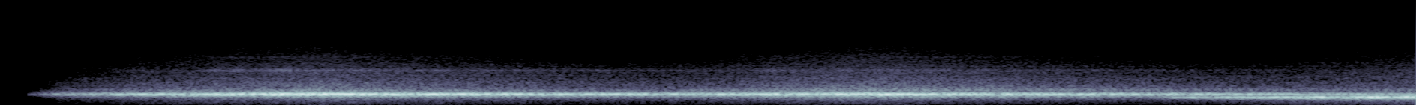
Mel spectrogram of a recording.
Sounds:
ambient music, music, electronic music, sonar

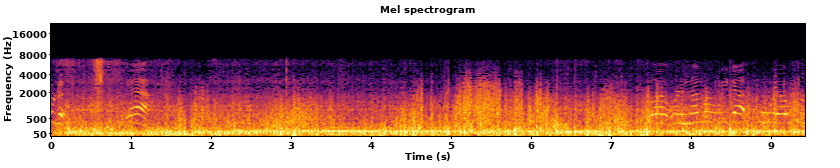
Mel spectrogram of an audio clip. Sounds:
speech, wind noise (microphone), train, train wagon, rail transport, vehicle

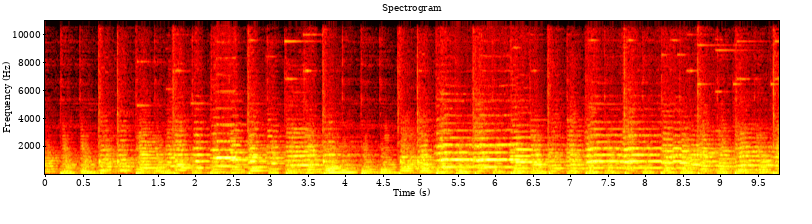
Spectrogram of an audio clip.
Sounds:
trombone

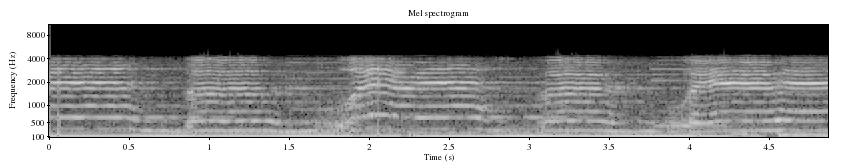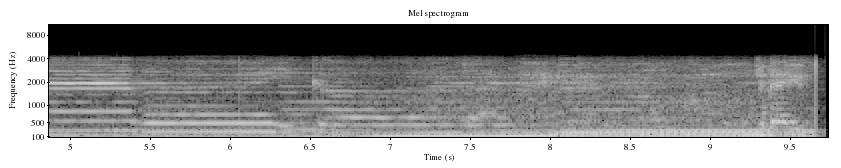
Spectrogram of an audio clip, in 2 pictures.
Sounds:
speech, music

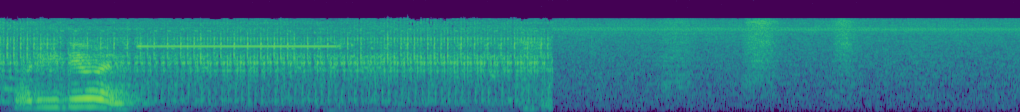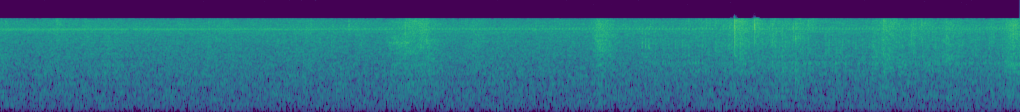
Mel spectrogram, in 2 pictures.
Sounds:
speech, inside a small room

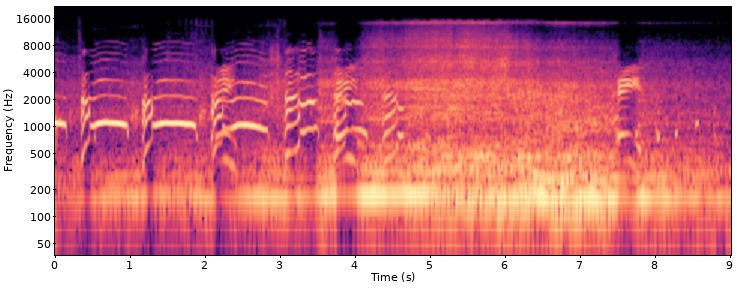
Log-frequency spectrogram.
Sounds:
dog whimpering

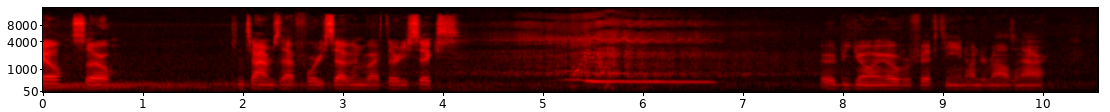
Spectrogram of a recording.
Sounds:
speech

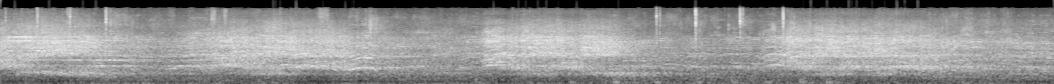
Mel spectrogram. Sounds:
speech

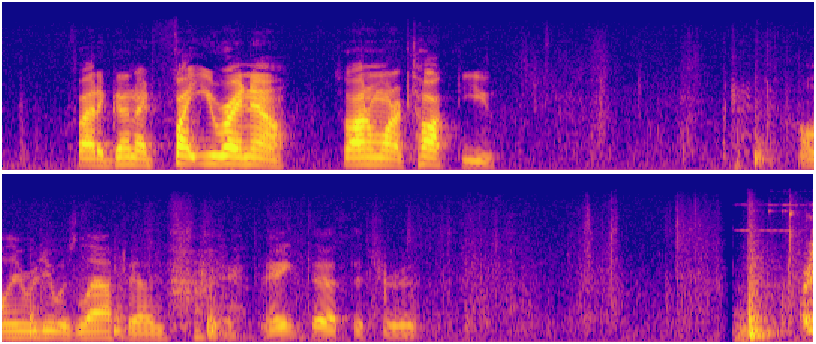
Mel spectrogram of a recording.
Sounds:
speech

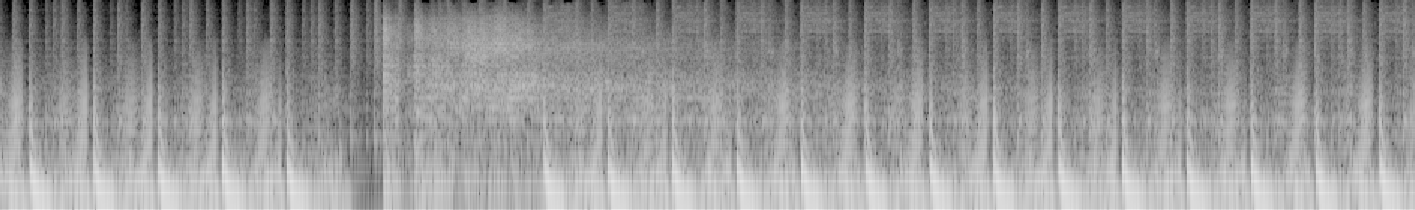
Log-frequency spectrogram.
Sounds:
electronic music, music, pop music, techno

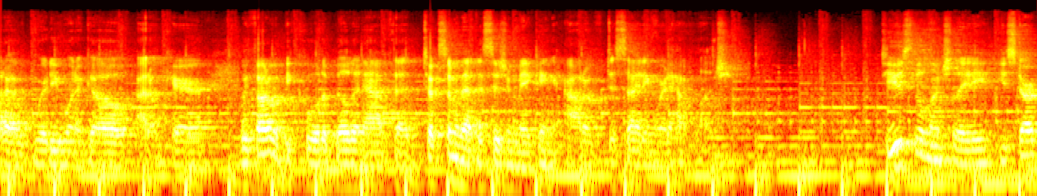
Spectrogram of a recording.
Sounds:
music, speech

